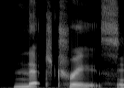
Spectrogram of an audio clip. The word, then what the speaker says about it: NTREIS: is pronounced locally as NETTRES.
